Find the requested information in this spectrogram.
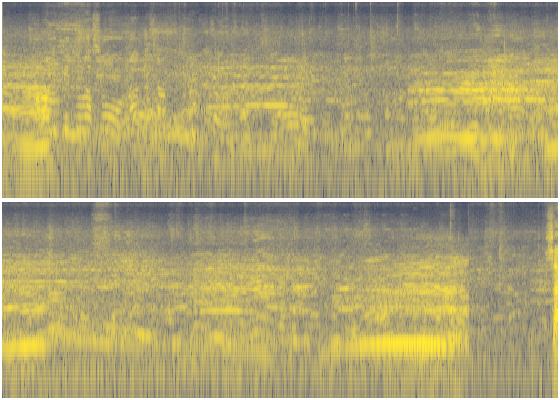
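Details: Cattle at the Sokaraja cattle market in Banyumas give several drawn-out, wavering moos, each rising then falling, spread through the recording over steady background music and a man speaking.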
